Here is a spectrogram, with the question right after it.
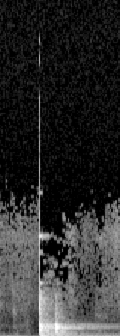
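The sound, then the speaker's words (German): A glass is set down on a table, making two quick knocks in succession, the second lighter, followed by a brief fading ring. No one speaks. “Ja, ist, wenn du das Glas abstellst, dann sind die, ja? Die Einschläge hier ich auf jeden aufpassen.”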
